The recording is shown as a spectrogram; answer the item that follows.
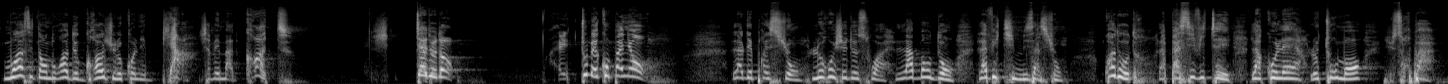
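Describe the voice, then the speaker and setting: A woman with a high voice preaches a sermon and reads scripture aloud. Her delivery is dramatic, dropping to hushed whispers and then rising to loud exclamations. She breaks off into chatty asides to her listeners. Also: animated, moderate pace. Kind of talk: sermon with Bible reading.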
